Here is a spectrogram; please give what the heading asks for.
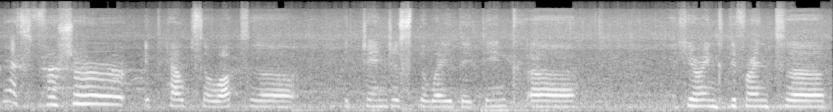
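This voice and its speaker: A woman of twenty-two, a student answering interview questions slowly, pausing often on fillers. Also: medium pitch, fairly even intonation. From Bulgaria. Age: 20s. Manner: hesitant, many pauses and fillers. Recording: noisy background.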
